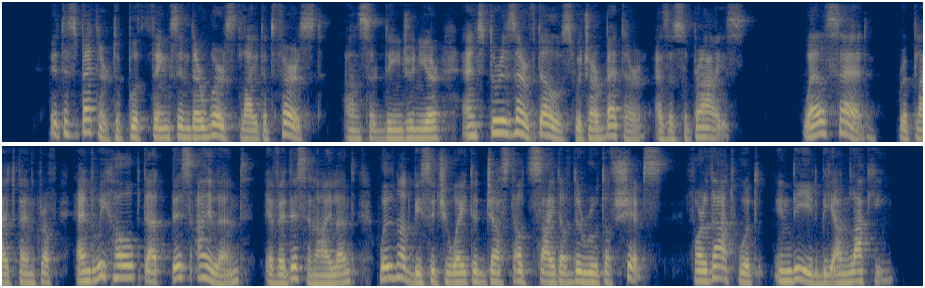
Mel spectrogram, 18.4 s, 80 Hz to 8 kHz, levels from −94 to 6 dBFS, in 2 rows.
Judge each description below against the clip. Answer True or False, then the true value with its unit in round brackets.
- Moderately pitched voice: True (150 Hz)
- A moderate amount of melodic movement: True (4.6 semitones)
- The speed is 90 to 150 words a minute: False (185 wpm)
